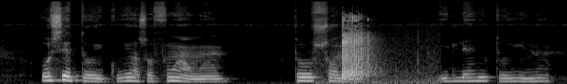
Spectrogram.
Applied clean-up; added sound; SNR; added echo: none; Fart; -3 dB; none.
